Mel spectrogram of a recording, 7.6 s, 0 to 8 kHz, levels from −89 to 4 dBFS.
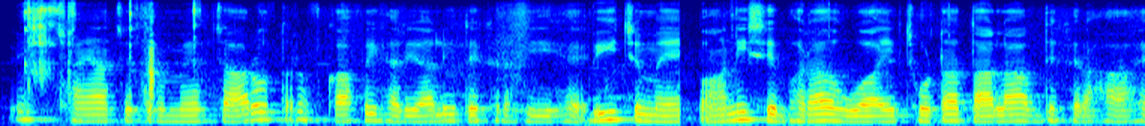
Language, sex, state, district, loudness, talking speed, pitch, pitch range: Hindi, male, Uttar Pradesh, Etah, -33 LUFS, 175 wpm, 145 Hz, 135-150 Hz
